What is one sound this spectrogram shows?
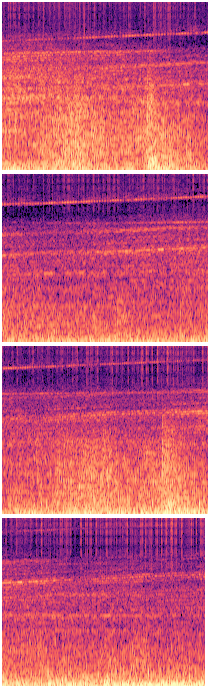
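A spaceship engine hums with a low, steady rumble.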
